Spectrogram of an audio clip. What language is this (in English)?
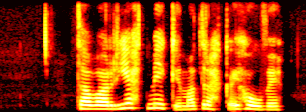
Icelandic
